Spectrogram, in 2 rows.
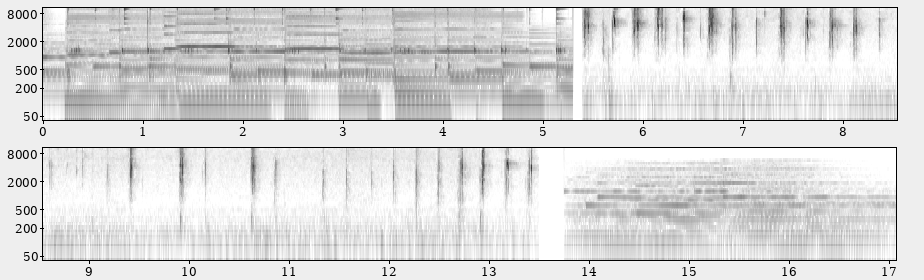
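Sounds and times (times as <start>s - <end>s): kitten suckling from bottle: 5.4s - 13.5s.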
